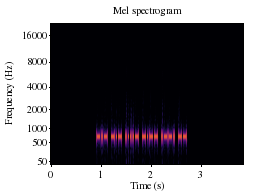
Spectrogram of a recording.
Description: Morse code, heard as a keyed tone, about 51 wpm, 690 Hz. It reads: KK4YPM
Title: USA Call Signs - 6 Characters - 3x Character Spacing - 50wpm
